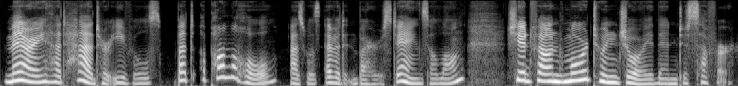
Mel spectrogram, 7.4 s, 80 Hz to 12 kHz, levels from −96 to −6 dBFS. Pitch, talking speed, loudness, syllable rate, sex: 235 Hz, 210 wpm, -18 LUFS, 5.3 syllables/s, female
